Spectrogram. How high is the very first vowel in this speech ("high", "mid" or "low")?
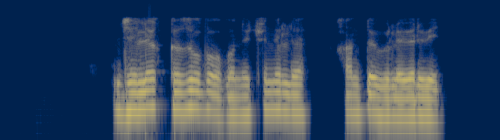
mid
